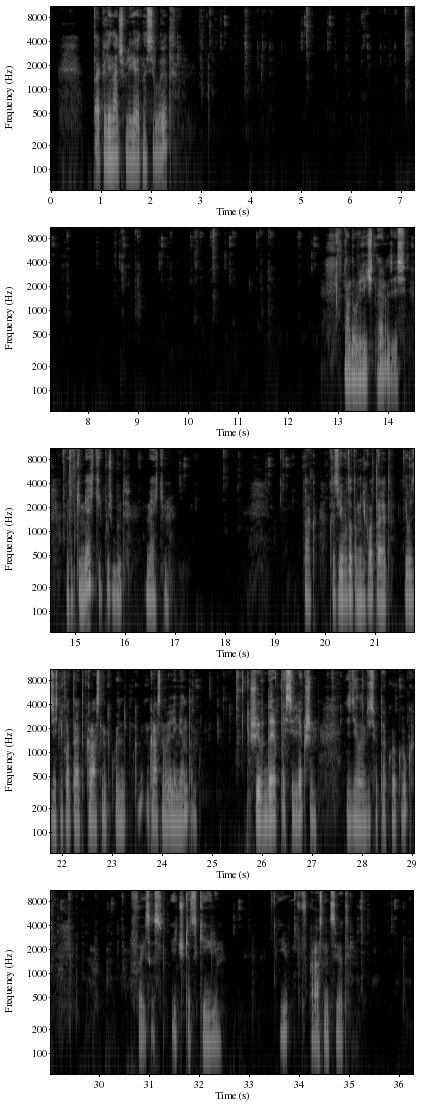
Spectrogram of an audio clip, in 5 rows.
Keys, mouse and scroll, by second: 0.0-0.3 scroll up 1, 0.3 Tab, 0.9-1.2 scroll down 2, 1.7-2.5 middle drag, 2.5 Tab, 3.0 2, 3.4 alt+click, 4.1 g, 5.5 alt+click, 5.9 middle click, 6.6 g, 9.4 Tab, 9.6-10.7 middle drag, 10.7 click, 10.8-11.5 middle drag, 11.5 z, 11.6-12.4 middle drag, 12.4 click, 15.0 click, 15.4-16.3 middle drag, 16.3-17.1 scroll up 1, 17.1 click, 17.2 scroll down 2, 17.3-18.7 middle drag, 18.7-19.1 drag, 19.3-19.6 middle drag, 19.6-19.9 scroll up 1, 19.9-21.3 shift+middle drag, 21.3 scroll up 2, 21.6 click, 21.8-22.2 shift+middle drag, 22.2 Tab, 22.4 scroll up 2, 22.5 3, 24.6 alt+click, 25.3 shift+d, 26.3 p, 26.5 Tab, 26.7 click, 27.0 Tab, 27.5 ctrl+r, 28.7 3, 29.2 alt+click, 30.7 x, 31.5 a, 31.5 s, 32.8-33.2 scroll up 2, 33.2-34.4 scroll down 2, 34.4 g, 35.2 Tab, 35.4-35.8 scroll down 1, 35.8 click, 36.1 scroll down 1, 36.1-36.2 middle drag.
